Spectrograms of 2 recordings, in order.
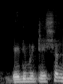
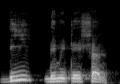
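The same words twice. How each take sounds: First: डिलिमिटेशन with the first syllable as a short "de-"; wrong pronunciation. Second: Slow डिलिमिटेशन with a drawn-out "dee-" first syllable; correct pronunciation. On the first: Teacher rejects this reading for students, wrong pronunciation. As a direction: say डिलिमिटेशन as "deh-limitation". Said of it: "नहीं". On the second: Teacher models the right reading for students, slow correct pronunciation. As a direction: stretch डिलिमिटेशन out as "dee... limitation". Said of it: "पढ़ेंगे इसको". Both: Shown as a demonstration.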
